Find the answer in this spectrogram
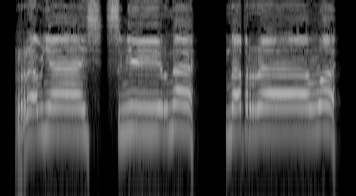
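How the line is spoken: Desperate shout. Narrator (Russian): Отчаянно закричал

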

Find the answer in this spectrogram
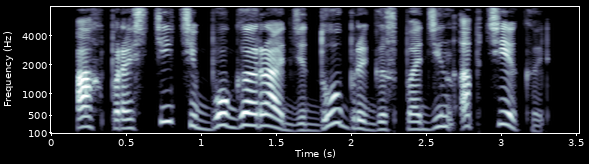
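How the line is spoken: Timid girl, agitated. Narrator (Russian): взволнованно произнесла оробевшая девочка

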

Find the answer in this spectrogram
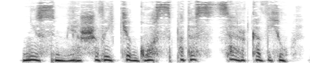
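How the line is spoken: Angry whisper. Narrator (Russian): гневно прошептал исповедник

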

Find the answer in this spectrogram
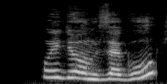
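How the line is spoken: Giggled. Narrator (Russian): хихикнула Вера

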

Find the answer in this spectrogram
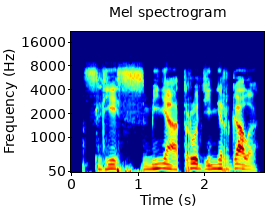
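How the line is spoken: Angry strained hiss. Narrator (Russian): Злобно прошипел он, с трудом отпихивая Шамшуддина

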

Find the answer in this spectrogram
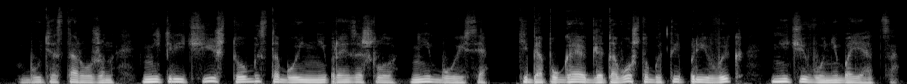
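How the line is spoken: Whispered. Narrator (Russian): шепотом добавил

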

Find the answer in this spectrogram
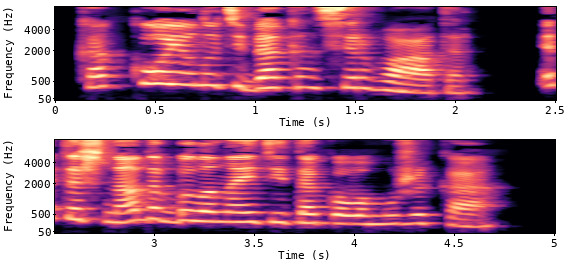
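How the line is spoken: Laughing. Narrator (Russian): смеялась Лара

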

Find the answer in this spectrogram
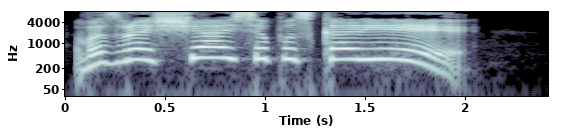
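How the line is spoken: Kittens calling after. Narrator (Russian): Котята крикнув ему вслед

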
